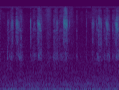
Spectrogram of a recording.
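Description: Felt-tip marker writing on paper: a faint, quick series of short scratchy strokes as letters are written.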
